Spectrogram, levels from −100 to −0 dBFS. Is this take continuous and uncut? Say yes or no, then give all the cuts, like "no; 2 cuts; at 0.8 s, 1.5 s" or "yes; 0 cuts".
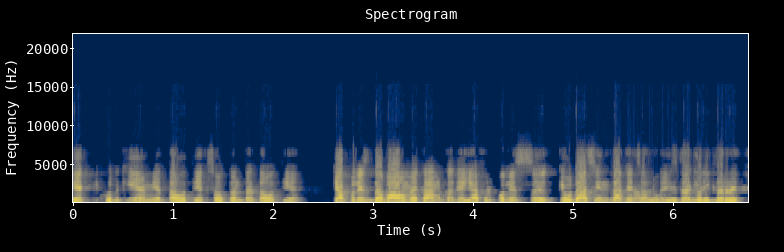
no; 1 cut; at 5.8 s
